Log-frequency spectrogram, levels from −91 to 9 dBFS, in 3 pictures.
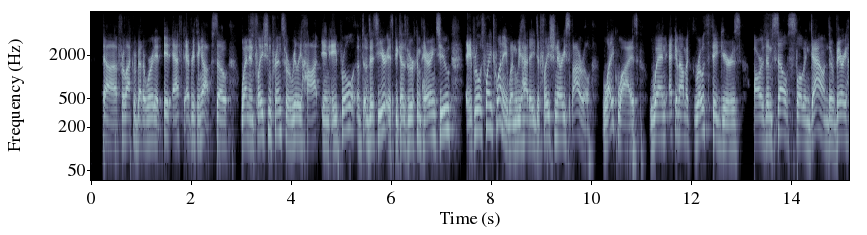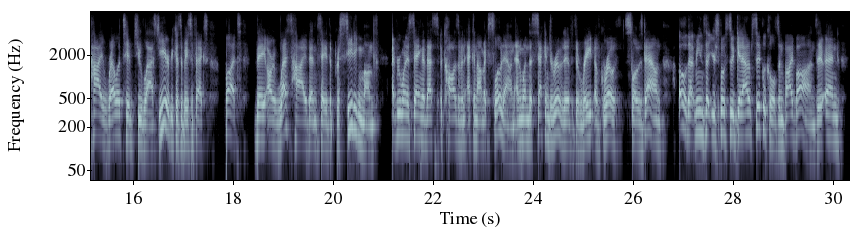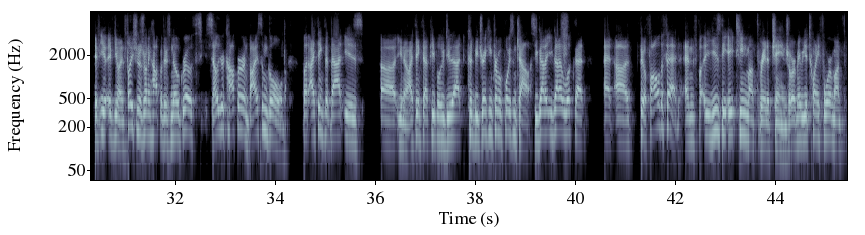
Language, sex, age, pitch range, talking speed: English, male, 20-39, 125-155 Hz, 235 wpm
